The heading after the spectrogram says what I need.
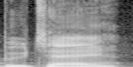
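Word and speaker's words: Boutte: my number six Keyshawn boote LSU number seven it's pronounced Booty by the way booty uh Jalen Hyatt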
